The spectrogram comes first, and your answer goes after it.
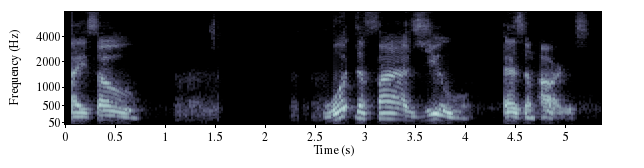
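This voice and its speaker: A man's voice: mid-range voice, expressive, very slow, husky, low-quality recording. A man hosting a casual interview who jokes and often repeats words as he starts his questions. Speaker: interviewer host.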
